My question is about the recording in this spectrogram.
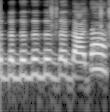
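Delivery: stuttering on the first syllable before the word; scared man stammering to his elder brother; nervous stammer. Acted. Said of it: "ततपप व्हायला सुरू झाले". (घाबरून अडखळत बोलणे)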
